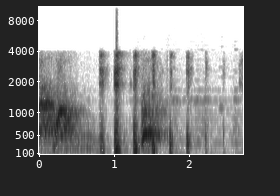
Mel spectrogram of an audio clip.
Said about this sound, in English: He just, everybody every time you say 50, he seems to bark. You know what I'm saying? See, did it again.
